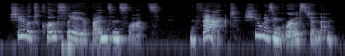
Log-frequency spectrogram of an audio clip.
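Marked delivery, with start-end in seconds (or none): none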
